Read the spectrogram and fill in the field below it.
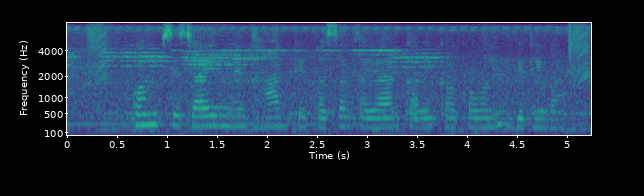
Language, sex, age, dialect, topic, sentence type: Bhojpuri, female, 25-30, Western, agriculture, question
